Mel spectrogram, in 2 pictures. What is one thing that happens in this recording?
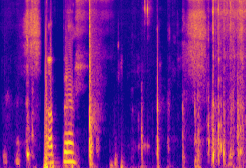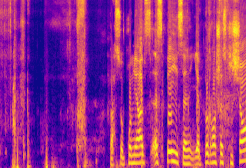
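Cardboard flaps rustle and thump as a box is opened.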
